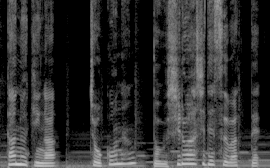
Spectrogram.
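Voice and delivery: ordinary delivery

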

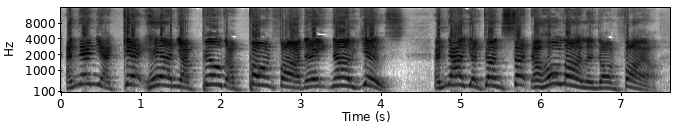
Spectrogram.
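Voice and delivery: high, loud ranting; Piggy's angry tirade. A narrator's reading. Piggy blames the boys for the fire, loud angry rant. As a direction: keep railing at them till the words run out. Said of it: "listening to his tirade".

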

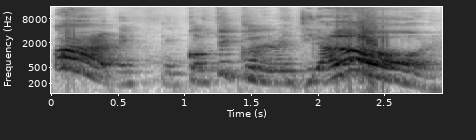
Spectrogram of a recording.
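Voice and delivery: shouts in sudden pain, slowed down; yelping after cutting a hand on the fan; real pained cry after a cut. Real, not acted.

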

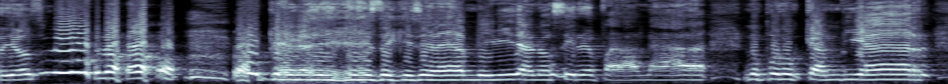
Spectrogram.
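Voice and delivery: high, loud wailing plea to God; a man sobbing in a sea of tears, begging God why; acted despair. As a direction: cry out to God in despair, voice breaking with sobs. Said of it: "en un mar de llanto".

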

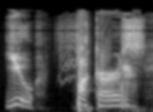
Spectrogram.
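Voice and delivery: loud high mock yell; shouting. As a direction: bellow it out. Mock outburst at friends.

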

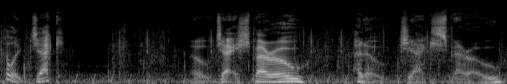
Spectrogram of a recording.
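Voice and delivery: low, soft pirate hello; lightly voiced pirate greeting. Streamer greeting a villager named Jack, low pirate voice.

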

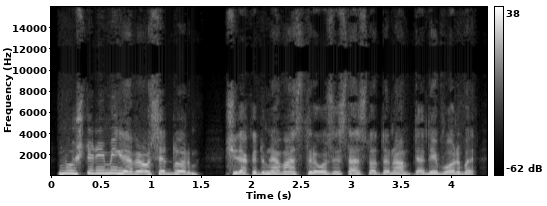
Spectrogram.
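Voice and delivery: very high, loud complaint; fed-up, strained outburst; exasperated shouting. Acted. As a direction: shout at people keeping you from sleep. Sleepless neighbour snaps back.

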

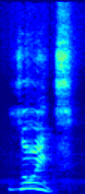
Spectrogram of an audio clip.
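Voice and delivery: very high cartoon fright; scared, high-pitched sidekick; Shaggy yelping. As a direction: yelp it high, in alarm. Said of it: "Shaggy yelped".

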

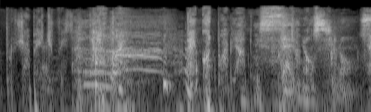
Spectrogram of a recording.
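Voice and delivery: harsh stern whisper. Retold or imitated. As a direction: scold him under your breath. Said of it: "en train de le taper en chuchotant".

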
